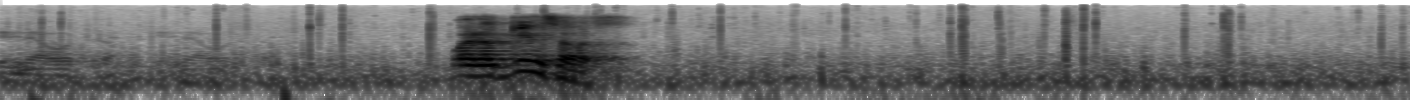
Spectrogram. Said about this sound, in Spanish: El fuego convoca, nos reúne y se cruzan las historias. Crepitar. Un leño enciende a otro.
